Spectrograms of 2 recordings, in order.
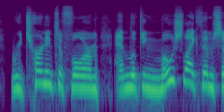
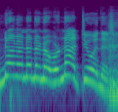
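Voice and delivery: high, loud mock outburst of no no no; furious press officer; 11 semitones higher, 5 dB louder than usual. Press officer shutting down a phone translation, furious. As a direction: snap at the reporter in mock fury. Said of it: "he was furious".

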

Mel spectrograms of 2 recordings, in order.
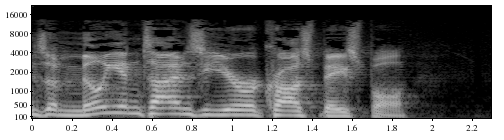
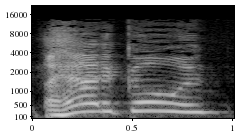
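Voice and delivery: whiny voice; 8 semitones higher than usual. Retold or imitated. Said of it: "quoting Price whining".

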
